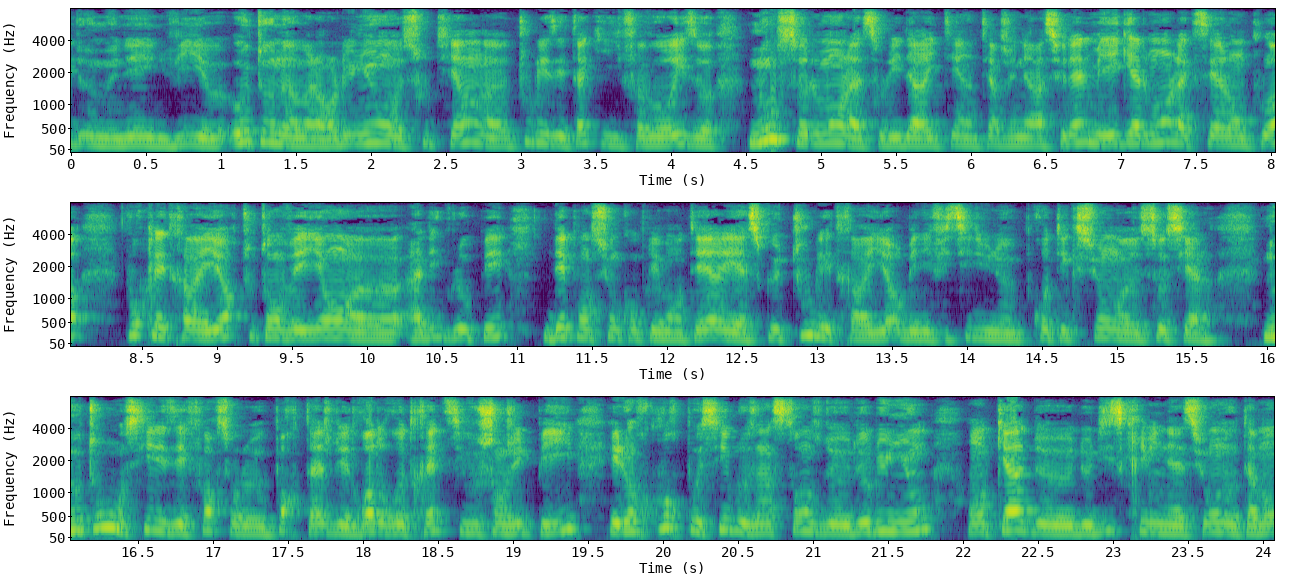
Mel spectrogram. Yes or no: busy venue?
no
